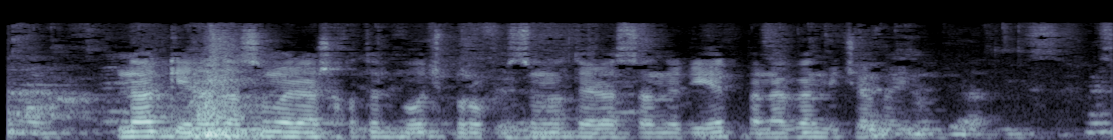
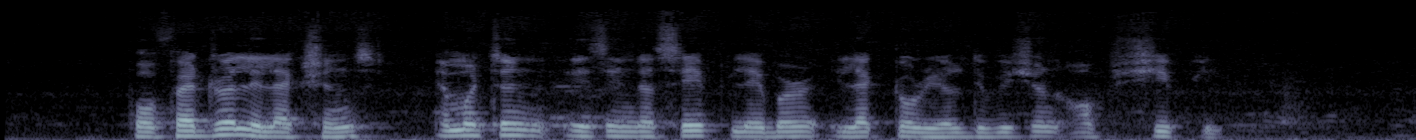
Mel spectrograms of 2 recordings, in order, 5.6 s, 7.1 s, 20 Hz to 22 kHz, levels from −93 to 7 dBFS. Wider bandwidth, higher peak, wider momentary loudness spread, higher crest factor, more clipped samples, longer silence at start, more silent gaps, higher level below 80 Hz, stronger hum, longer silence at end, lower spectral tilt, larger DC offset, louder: second, 11.5 kHz vs 16 kHz; first, 0 dBFS vs -18 dBFS; first, 17 LU vs 14 LU; about the same, 20 dB vs 18 dB; neither; second, 0.05 s vs 0.4 s; neither; first, -46 dBFS vs -62 dBFS; neither; second, 0 s vs 0.95 s; second, -6 dB/octave vs -7.5 dB/octave; neither; first, -21 LUFS vs -35 LUFS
